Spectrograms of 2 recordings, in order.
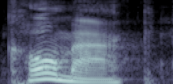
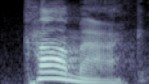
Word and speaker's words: Commack: come from a town that is notoriously called Commack but is actually and accurately called comic and when you say it the right way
